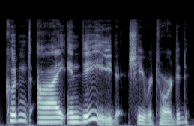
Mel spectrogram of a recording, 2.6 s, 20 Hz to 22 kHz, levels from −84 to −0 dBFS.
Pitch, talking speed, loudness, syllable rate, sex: 140 Hz, 115 wpm, -18 LUFS, 3.7 syllables/s, male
